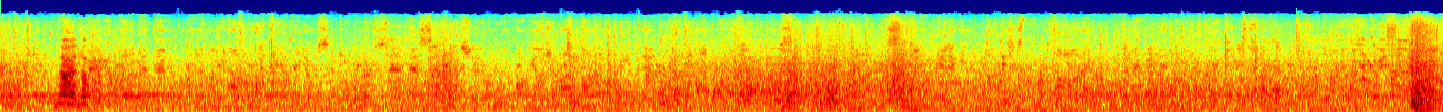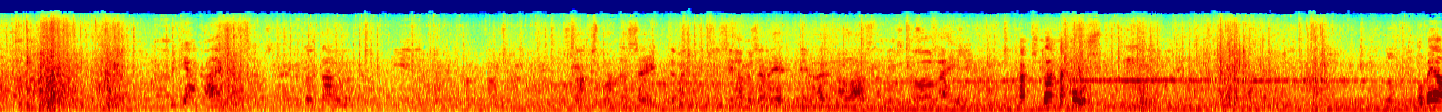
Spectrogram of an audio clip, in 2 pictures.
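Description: Tyres rumble on a paved road.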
